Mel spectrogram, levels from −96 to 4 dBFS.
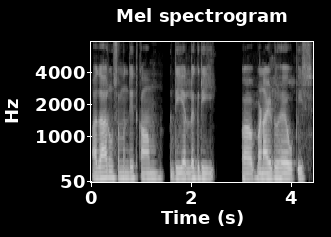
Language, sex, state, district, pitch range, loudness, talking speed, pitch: Marwari, male, Rajasthan, Nagaur, 110-120 Hz, -21 LUFS, 135 wpm, 115 Hz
